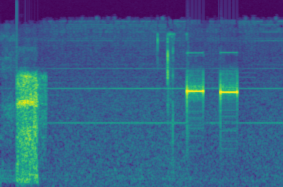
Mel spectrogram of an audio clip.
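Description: A brief burst of radio static, then low hiss, then two short high beeps about half a second apart on the mission's air-to-ground radio loop. Such tones mark a radio transmission.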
